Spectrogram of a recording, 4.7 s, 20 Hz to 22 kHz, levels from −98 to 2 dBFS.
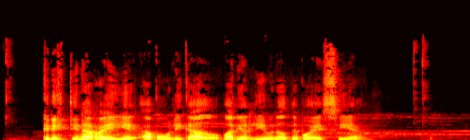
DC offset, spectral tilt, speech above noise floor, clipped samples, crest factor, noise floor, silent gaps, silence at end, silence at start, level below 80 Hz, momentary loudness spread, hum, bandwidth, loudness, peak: under 0.1%; -6 dB/octave; 36 dB; under 0.1%; 18 dB; -53 dBFS; none; 1.1 s; 0.45 s; -64 dBFS; 11 LU; none; 15 kHz; -18 LUFS; -2 dBFS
